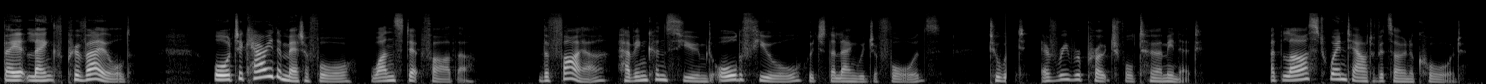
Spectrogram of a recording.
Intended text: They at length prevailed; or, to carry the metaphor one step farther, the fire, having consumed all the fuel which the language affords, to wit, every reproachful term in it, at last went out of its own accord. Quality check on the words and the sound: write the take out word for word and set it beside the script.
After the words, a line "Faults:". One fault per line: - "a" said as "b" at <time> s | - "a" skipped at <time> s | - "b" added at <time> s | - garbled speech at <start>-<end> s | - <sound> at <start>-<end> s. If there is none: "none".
They at length prevailed; or, to carry the metaphor one step farther, the fire, having consumed all the fuel which the language affords, to wit, every reproachful term in it, at last went out of its own accord.
Faults:
- dropout at 10.1-10.2 s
